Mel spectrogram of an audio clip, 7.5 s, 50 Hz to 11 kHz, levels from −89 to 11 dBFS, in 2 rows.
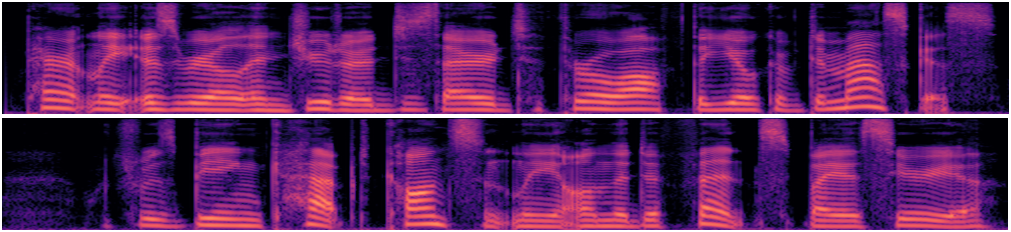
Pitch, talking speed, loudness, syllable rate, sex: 180 Hz, 175 wpm, -20 LUFS, 5.2 syllables/s, female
